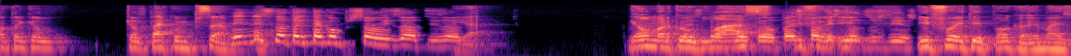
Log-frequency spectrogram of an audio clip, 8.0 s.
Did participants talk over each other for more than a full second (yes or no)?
yes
